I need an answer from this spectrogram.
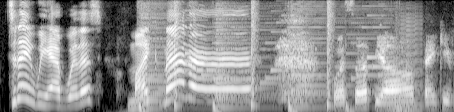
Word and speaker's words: Mike Manor: to our Channel today we have with us Mike Manor what's up y'all thank you for having me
